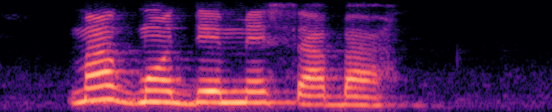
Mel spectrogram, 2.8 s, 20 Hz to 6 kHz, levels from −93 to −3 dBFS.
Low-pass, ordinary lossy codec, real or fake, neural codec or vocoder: 5.4 kHz; Opus, 24 kbps; real; none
